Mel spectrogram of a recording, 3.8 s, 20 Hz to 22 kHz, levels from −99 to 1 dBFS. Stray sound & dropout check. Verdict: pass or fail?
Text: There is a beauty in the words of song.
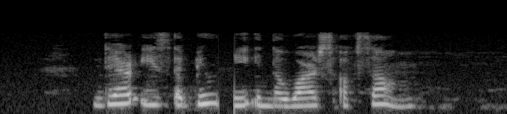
fail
